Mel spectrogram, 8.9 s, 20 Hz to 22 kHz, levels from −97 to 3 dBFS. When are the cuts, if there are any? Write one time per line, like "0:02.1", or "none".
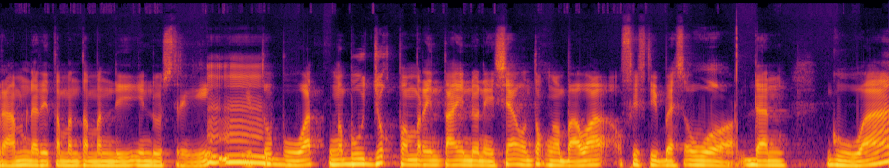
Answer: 0:03.2
0:07.4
